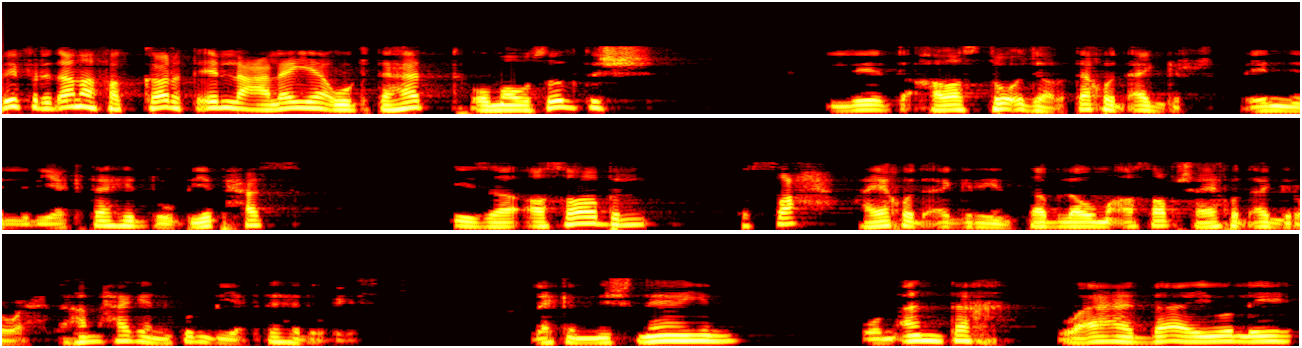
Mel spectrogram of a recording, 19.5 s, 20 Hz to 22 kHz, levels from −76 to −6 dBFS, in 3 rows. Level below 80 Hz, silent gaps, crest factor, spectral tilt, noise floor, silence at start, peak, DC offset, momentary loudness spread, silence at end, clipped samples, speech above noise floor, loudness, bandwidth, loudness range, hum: -48 dBFS; none; 14 dB; -9.5 dB/octave; -86 dBFS; 0 s; -4 dBFS; under 0.1%; 11 LU; 0.05 s; under 0.1%; 69 dB; -18 LUFS; 5.2 kHz; 5 LU; none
